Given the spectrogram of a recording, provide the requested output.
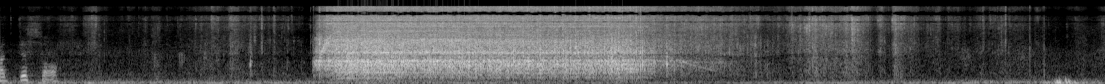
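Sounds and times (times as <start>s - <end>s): cordless saw cutting wood: 3.1s - 7.7s.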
